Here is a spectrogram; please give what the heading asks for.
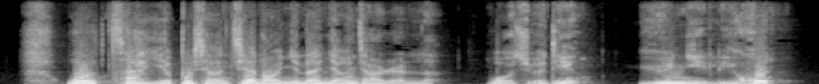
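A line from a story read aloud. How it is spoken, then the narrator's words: Cold, over the phone. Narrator (Chinese): 他在电话里冷冷地告诉吕霞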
